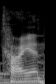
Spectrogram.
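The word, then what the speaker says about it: Cyan: also goes with like the hard like k sound Cayenne I'm I am almost positive that Cayenne is correct for this guy but old habits it's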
